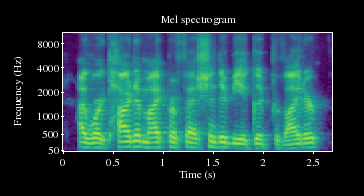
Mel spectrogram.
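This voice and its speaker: Against a quiet background, a man with a normal speaking voice talks at medium pitch and a fairly quick pace, with ordinary pitch variation. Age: 60s. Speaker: congregant sharing covid survival story. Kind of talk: testimony.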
